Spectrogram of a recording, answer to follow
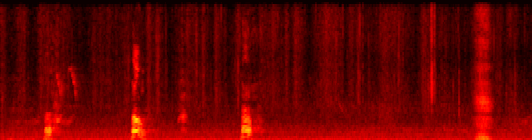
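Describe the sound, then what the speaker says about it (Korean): A dog barks several times at a moderate distance, three short sharp barks spaced about a second apart, then a softer lower yelp. "진짜 강아지처럼 짖는다 월월 하고 짖네"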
